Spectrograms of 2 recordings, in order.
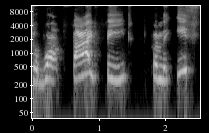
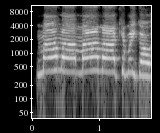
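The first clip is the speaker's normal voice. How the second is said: high, loud excited call; eager child pleading; 7 semitones higher, 8 dB louder than usual. A narrator's reading. Amma asking her mother to let her go, pleading. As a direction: beg Mama eagerly, voice lifted.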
